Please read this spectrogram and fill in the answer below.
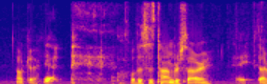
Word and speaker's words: Tom Borsari: make it pass okay yeah well this is tomber sorry Hey did I pronounce that right yeah okay Kirby is here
